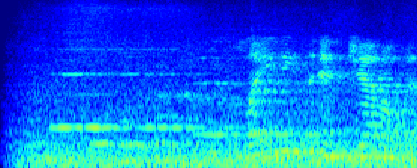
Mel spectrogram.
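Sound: subway train at station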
